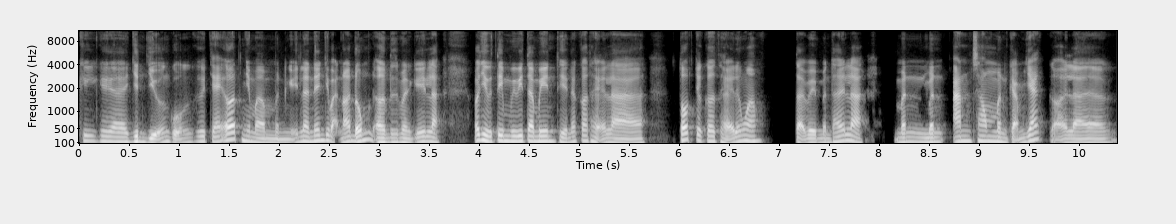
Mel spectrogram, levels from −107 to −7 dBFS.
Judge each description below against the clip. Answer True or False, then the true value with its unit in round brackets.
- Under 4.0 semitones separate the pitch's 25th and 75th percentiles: False (4.8 semitones)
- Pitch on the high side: False (135 Hz)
